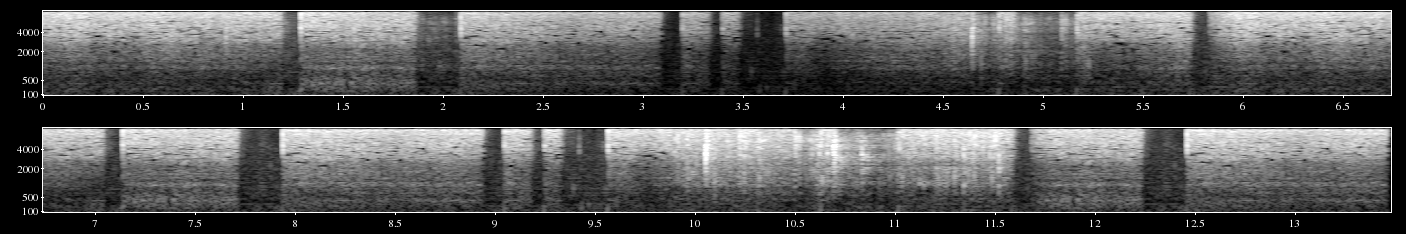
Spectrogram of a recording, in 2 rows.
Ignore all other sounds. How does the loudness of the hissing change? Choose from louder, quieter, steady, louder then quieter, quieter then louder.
quieter then louder.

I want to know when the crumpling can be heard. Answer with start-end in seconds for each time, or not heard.
1.0-2.1, 4.5-5.3, 9.9-11.6.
